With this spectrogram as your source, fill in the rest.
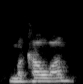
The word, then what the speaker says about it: McCallum: to find me and it's spelled uh not like it's sound my name is mccollum because it's named after saint columba so it's pronounced mccullum but it's actually like m-c-c-a-l-u-m matter of fact if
